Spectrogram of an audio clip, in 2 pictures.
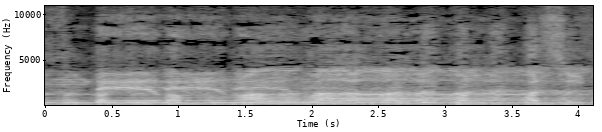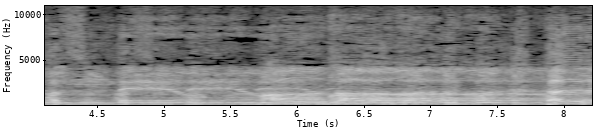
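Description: A man singing a manqabat (Urdu devotional song) solo through a microphone and PA, his voice wavering and gliding through long melismatic lines over a steady low drone.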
